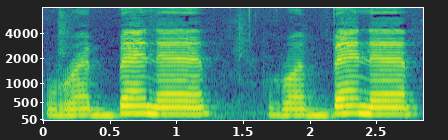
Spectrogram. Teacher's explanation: یہ الف ممدودہ ہے, یہ نون کی آواز کو کھینچ رہا ہے, تو 2 کاؤنٹ کے لیے آواز اوپر جائے گی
